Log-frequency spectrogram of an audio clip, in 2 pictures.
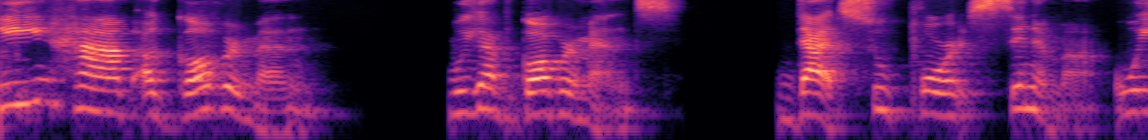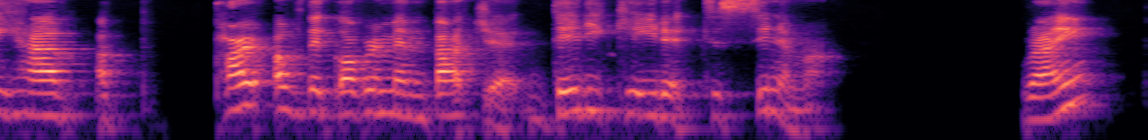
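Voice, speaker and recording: With a Spanish accent and vocal fry, a woman speaks at a fairly slow pace in a fairly high pitch, using ordinary pitch variation and long, frequent pauses. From southern Spain, small town. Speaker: filmmaker. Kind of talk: casual interview chat.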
